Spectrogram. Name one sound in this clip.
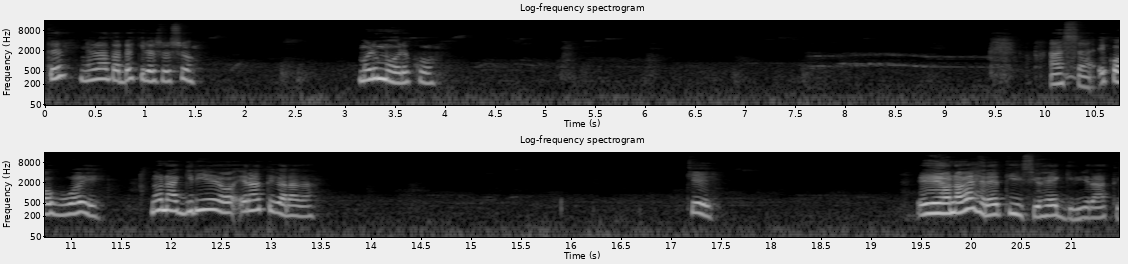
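A young woman talks on a phone nearby, speaking calmly with pauses.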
